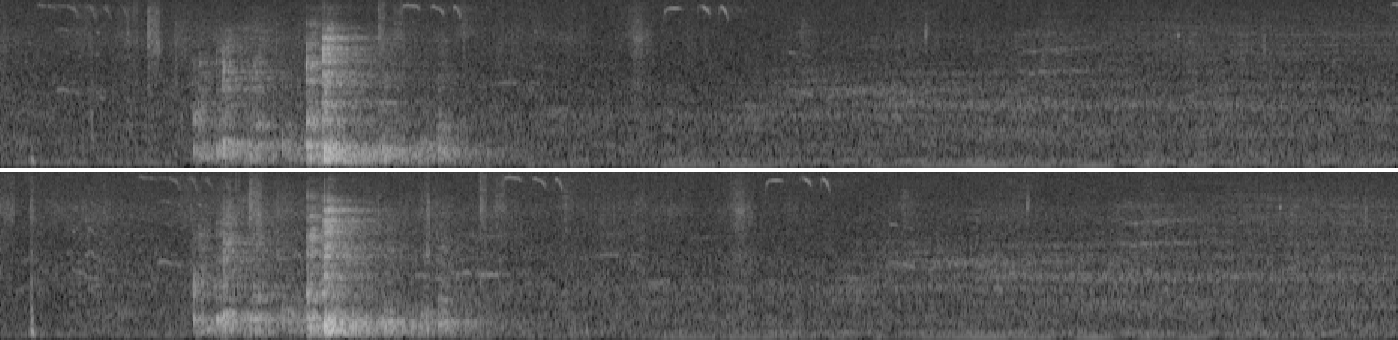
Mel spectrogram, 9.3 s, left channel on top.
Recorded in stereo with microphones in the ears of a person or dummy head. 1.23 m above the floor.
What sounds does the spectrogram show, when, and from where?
1.3 s running footsteps: 10° left (ahead or behind), 1.3 m; by 3.0 s 60° left (ahead or behind), 2.5 m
